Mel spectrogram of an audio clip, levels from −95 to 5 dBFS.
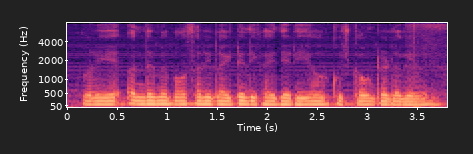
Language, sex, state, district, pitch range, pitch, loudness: Hindi, male, Bihar, Darbhanga, 110-115 Hz, 110 Hz, -13 LUFS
